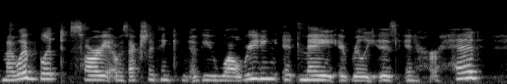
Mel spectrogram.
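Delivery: ordinary talk, nothing marked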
